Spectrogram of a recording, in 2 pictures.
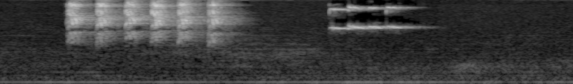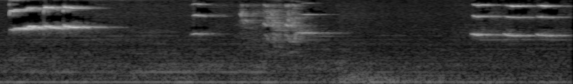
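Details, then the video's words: A lost black bird opens with a quick rattle of about eight harsh pulses, then gives pure high whistles, some doubled, and a few scratchy chirps; the background is quiet. "Lost Black Bird making amazing sounds"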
